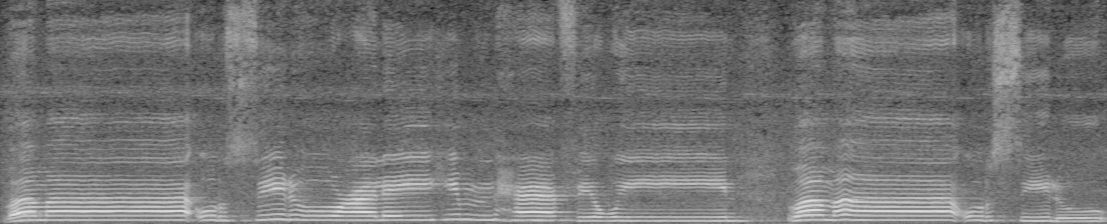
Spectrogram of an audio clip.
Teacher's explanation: വാവ് ഉച്ചരിക്കുമ്പോൾ ചുണ്ടുകളൊന്ന് സർക്കിൾ ചെയ്ത് കൊടുക്കുക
